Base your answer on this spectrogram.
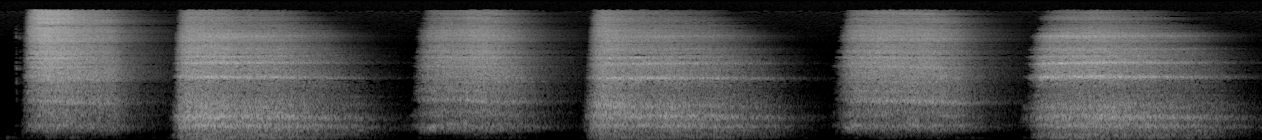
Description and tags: Just me breathing in and out with some reverb
breath, inhale, exhale, breathe, breathing, air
